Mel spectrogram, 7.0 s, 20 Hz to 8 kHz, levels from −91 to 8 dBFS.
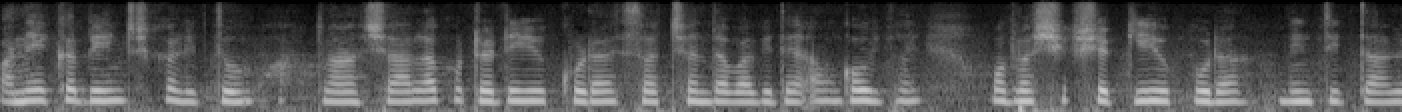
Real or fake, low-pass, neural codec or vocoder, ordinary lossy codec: fake; 7.2 kHz; codec, 16 kHz in and 24 kHz out, 0.8 kbps, FocalCodec, streaming, 65536 codes; none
